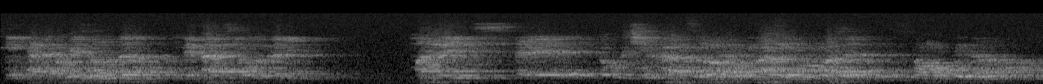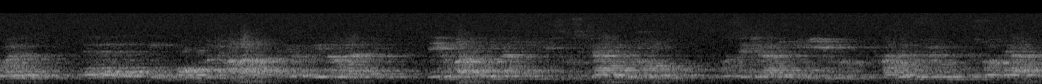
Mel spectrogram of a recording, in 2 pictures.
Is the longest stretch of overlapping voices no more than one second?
No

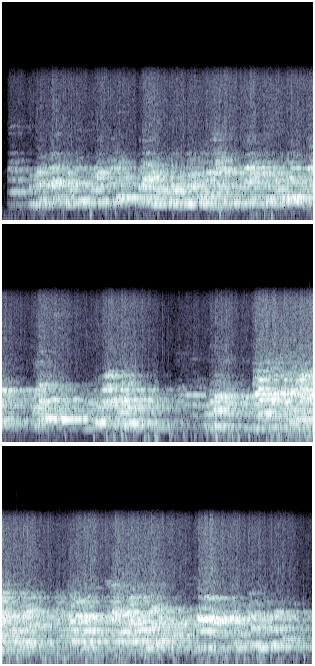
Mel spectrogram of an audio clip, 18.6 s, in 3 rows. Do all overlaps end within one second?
No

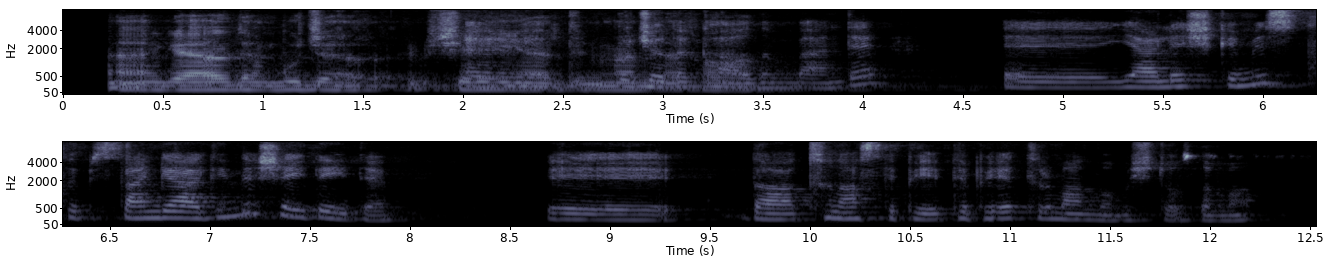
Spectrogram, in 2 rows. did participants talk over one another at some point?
Yes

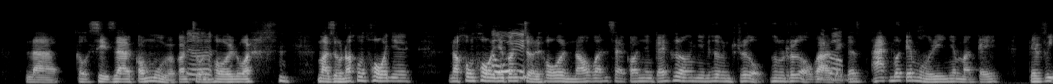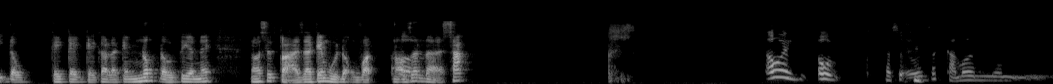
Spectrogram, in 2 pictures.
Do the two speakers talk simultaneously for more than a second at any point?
No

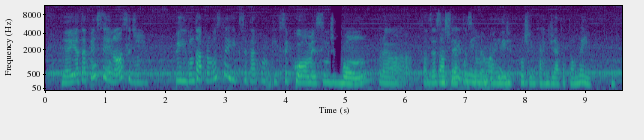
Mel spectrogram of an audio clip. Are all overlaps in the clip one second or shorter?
No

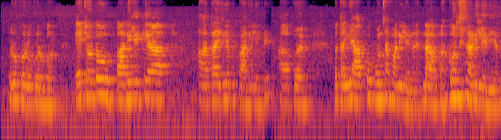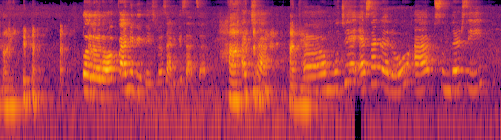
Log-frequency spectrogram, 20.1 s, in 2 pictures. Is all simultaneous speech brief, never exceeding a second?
Yes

